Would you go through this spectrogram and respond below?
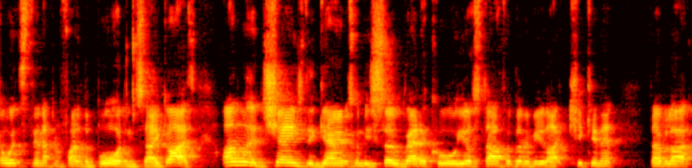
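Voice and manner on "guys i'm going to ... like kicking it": ordinary delivery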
